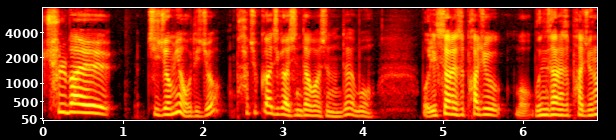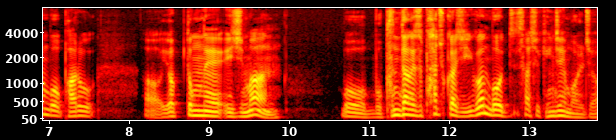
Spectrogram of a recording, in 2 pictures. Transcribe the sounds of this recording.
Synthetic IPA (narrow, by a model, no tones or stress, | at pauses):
t͡ɕʰuɭbaɭ | t͡ɕid͡ʑʌmiʌdid͡ʑo | pʰad͡ʑuk͈ad͡ʑiɡaɕʰindaɡohaɕʰʌnːɯnde̞mwʌ | mʌiɭs͈ane̞s̬ʰʌpʰad͡ʑu | mʌ̰munsʰane̞s̬ʰʌpʰad͡ʑunɯnmwʌpaɾo | ʌ̰jʌp̚t͈oŋne̞ʔid͡ʑiman | mwʌmwʌpundaŋe̞s̬ʰʌpʰad͡ʑuk͈ad͡ʑiːɡʌnmwʌsʰaɕʰiɭkwe̞ŋd͡ʑaŋimʌɭd͡ʑo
